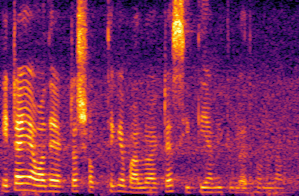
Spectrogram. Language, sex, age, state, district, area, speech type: Bengali, female, 45-60, West Bengal, Purba Bardhaman, urban, spontaneous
